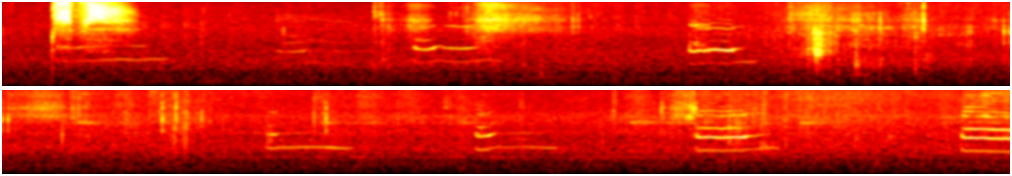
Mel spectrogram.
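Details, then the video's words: Several street cats, including a new little kitten, gather to be fed outdoors; short harmonic meows from different cats come scattered through the clip, some rising and falling, mixed with brief noisy bursts and rustling. "Many cats gather for food with a new little kitten"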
